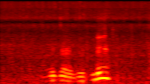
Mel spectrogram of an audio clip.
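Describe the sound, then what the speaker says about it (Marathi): Steady hiss of monsoon rain falling on a surface in a village during crab catching, with brief muffled voices rising over it in the middle. "पाऊस येतोय."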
